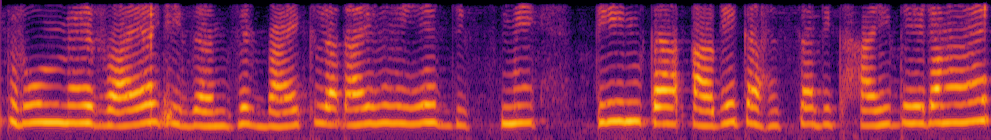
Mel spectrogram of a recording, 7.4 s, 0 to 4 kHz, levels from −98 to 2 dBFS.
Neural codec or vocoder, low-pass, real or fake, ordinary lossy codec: codec, 24 kHz, 0.9 kbps, WavTokenizer, medium music audio release; 3.6 kHz; fake; none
